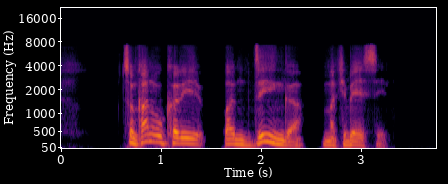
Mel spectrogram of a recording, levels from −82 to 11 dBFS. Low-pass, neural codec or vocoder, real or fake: 7.2 kHz; codec, 16 kHz, 0.7 kbps, FocalCodec; fake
